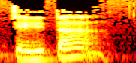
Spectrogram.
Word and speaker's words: citta: Citta, E is pronounced A, no, citta.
